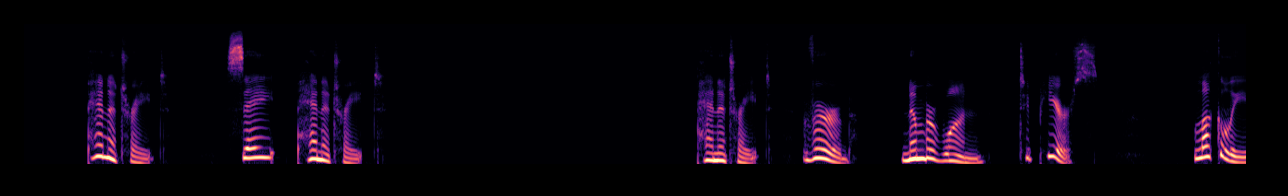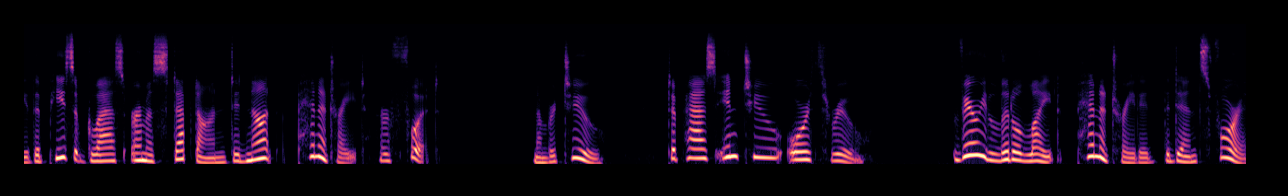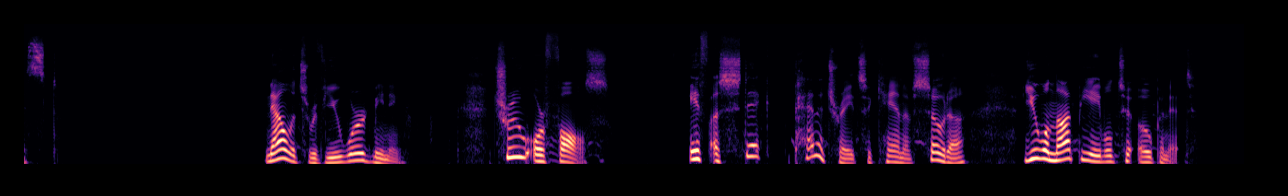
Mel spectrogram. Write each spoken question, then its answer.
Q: True or false? If a stick penetrates a can of soda, you will not be able to open it.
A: If you said false, you're right.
